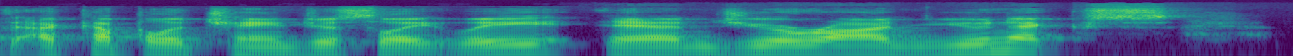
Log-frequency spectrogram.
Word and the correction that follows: UNX: No, it's actually UNX. – UNX. – Yeah, okay. just the letters UNX, which really kind of stands for unexplained.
